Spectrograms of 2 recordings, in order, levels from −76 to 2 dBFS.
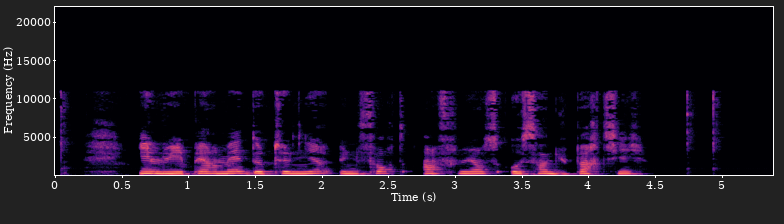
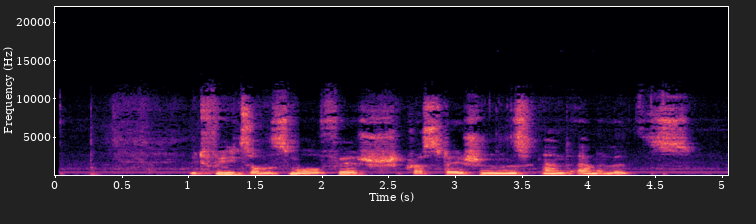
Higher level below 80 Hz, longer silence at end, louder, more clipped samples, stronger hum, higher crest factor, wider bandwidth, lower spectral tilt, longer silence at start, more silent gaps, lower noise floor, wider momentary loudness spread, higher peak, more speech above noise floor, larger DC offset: second, -66 dBFS vs -52 dBFS; first, 1 s vs 0.3 s; second, -23 LUFS vs -13 LUFS; neither; neither; about the same, 16 dB vs 12 dB; about the same, 11.5 kHz vs 11.5 kHz; about the same, -4 dB/octave vs -4 dB/octave; first, 0.3 s vs 0.05 s; neither; first, -49 dBFS vs -37 dBFS; first, 21 LU vs 9 LU; second, -8 dBFS vs -2 dBFS; about the same, 26 dB vs 24 dB; neither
